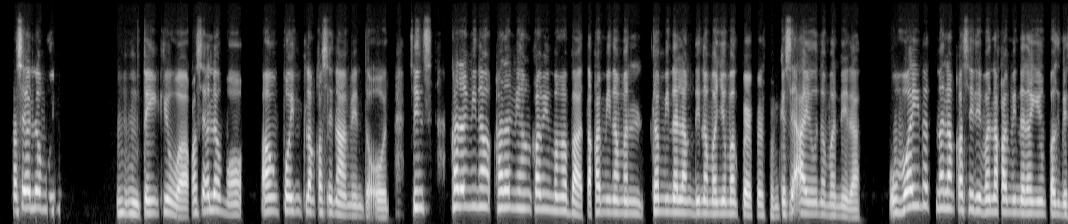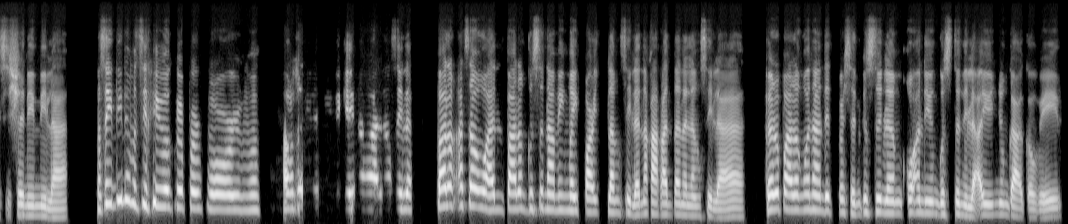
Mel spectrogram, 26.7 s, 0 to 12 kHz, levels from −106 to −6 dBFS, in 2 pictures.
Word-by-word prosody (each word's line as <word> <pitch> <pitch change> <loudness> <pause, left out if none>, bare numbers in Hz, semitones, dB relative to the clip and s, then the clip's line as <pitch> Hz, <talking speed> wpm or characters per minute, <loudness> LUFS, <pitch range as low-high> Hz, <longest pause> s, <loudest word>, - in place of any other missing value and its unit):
Kasi 215 +4 +1
alam 250 0 +1
mo 230 - -15
yun? 215 +2 -13 0.7
Mm, 175 -2 -1
thank 180 -1 0
you 190 -4 +2
ah. 125 - +4
Kasi 185 - -2
alam 220 -3 0
mo, 160 0 -3 0.2
ang 205 +1 +3
point 205 -1 +1
lang 200 - +2
kasi 190 0 -3
namin 150 -4 -1
doon, 125 - 0 0.3
since 255 -1 -1 0.2
karamina 275 0 +3
karamihan 250 -1 0
kaming 235 -1 +1
mga 210 -3 0
bata, 165 -3 +3
kami 195 +2 0
naman 180 -2 -1 0.2
kami 200 -1 +2
na 195 - +5
lang 185 -1 +1
din 180 - -1
naman 175 -1 +1
yung 175 0 0
magpe-perform 155 -4 -1
kasi 175 - +1
ayaw 170 -1 +2
naman 150 -3 -5
nila. 120 -4 -2 0.4
Why 255 +9 +3
not 285 - -2
na 250 - -1
lang 245 -1 +1
kasi 230 0 -1
'di 210 - +2
ba 195 0 0
na 200 - +3
kami 190 -1 0
nalang 180 -1 +2 0.2
yung - - -24
pagdesisyonin 155 -3 -1
nila. 120 -3 0 0.4
Kasi 315 +8 +3
hindi 370 +4 +2
naman 360 -4 +2
sila 280 -1 +3
magpe-perform. 230 -3 +1 0.3
Ako - - +4
kasi 265 0 -1
nagbibigay - - -5
na - - -6
nga 365 - +4
lang 240 - -13
sila, 235 0 +2 0.4
parang 275 +2 +5
as 285 +1 -3
a 285 - +6
1, 230 -4 +3
parang 240 0 +3
gusto 240 +1 -5
naming 225 -1 0
may 215 -1 +2
part 190 -2 +2
lang 185 -1 0
sila 155 -1 0
na 175 - -3
kakanta 160 -2 +1
nalang 145 -2 -3
sila. 125 -1 -1 0.2
Pero 230 +3 +4
parang 225 -2 +3
100% 210 -7 -1
gusto 195 +1 -2
nilang 180 -3 0
kung 185 -1 0
ano 185 - -3
yung 175 - -2
gusto 165 0 -3
nila, 140 -3 +1
ayun 155 +1 -2
yung 160 - -4
gagawin. 120 0 -1
195 Hz, 200 wpm, -23 LUFS, 165-235 Hz, 0.7 s, a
